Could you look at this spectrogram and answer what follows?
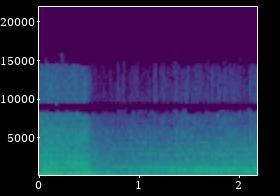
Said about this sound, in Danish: Havde du godt gættet, hvad det er, der larmer sådan? Det er da en monstertruk.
